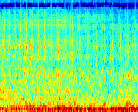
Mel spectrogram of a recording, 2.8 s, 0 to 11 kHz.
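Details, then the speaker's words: 1970 International Scout warming up with no exhaust and the muffler missing: rough open-exhaust idle with a quick, even light tick keeping time with engine speed, owner hopes it is valve train; ticking at idle. "all right so you can hear it it's got a what i'm hoping is a valve train tick at some point i do i think i'm going to pull the valve cover and just check it out"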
